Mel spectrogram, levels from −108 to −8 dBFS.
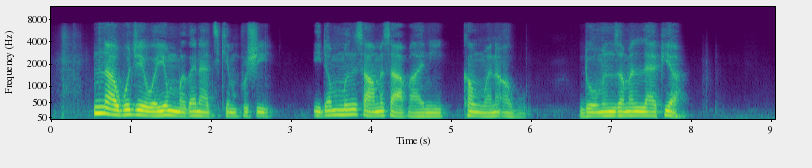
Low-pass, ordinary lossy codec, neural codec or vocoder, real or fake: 7.2 kHz; none; codec, 16 kHz, 1 kbps, X-Codec, WavLM features, trained on Multilingual LibriSpeech; fake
